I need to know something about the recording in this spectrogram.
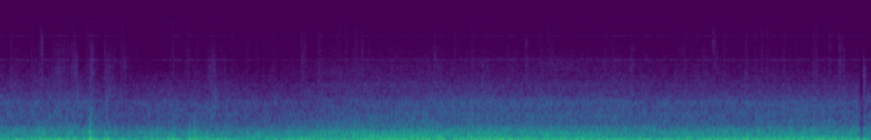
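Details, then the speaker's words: Toyota MKIV Supra interior while driving after hatch rattle fix: steady low road and engine rumble with no rattle from the rear hatch; other car noises remain. "Okay, back from the test drive, and as you may have noticed, that rattle is completely gone as far as the hatch goes."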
